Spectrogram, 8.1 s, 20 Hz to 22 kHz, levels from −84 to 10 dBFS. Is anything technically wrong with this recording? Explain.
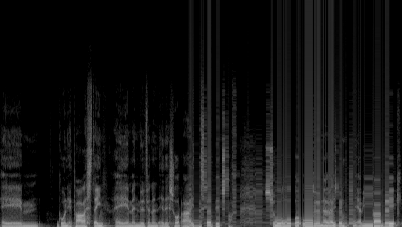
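Yes. From about 3.75 s right to the end at 8.06 s, the speech turns into robotic sound from repeated short buffers. You hear a stiff, metallic buzz pinned at 100 Hz that still loosely tracks the talking. That pitch points to the playback likely looping the last 10 ms chunk whenever fresh audio didn't arrive in time, with repeats filling most of the stretch while the real audio in between gets skipped.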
